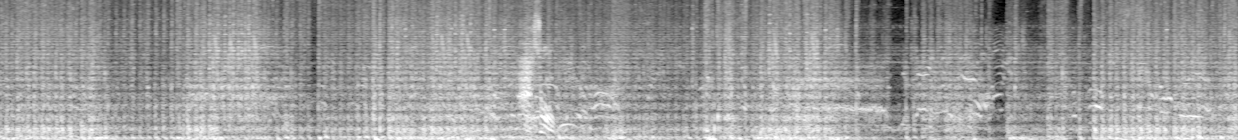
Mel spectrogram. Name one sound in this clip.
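Gunfire rattles and bangs in rapid bursts.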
